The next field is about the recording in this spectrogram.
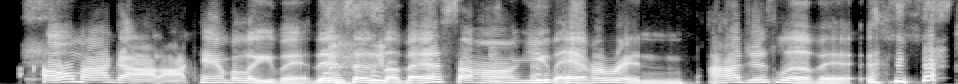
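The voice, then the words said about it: Imitates another person's accented voice. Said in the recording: “I love her accent.”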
